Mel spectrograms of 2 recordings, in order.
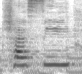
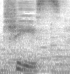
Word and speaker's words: Jace: it right, I'm like, Jace rhymes with face. You know, I have to tell them what it rhymes with because they just can't get it, you know?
